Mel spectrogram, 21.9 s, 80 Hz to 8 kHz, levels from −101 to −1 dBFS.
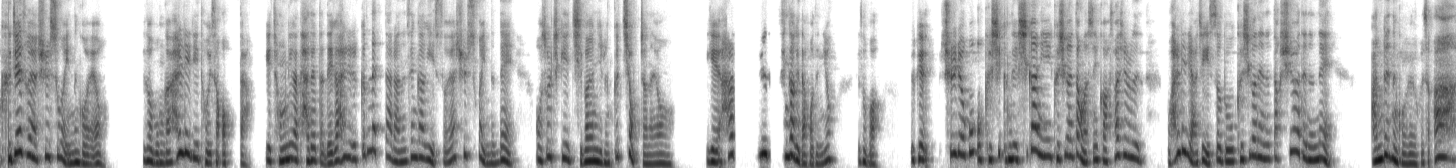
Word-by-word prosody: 그제서야 300 +1 +4
쉴 275 +4 -1
수가 270 -4 -1
있는 175 +3 +3
거예요. 160 -5 -3 0.5
그래서 210 -1 +2
뭔가 175 +1 -1
'할 335 - +3
일이 275 -7 +2
더 190 -6 -2
이상 170 - -4
없다. 165 -2 -9 0.2
이게 215 -2 -1
정리가 220 +3 +3
다 210 0 0
됐다. 210 -5 -1
내가 170 +6 0
할 270 +6 0
일을 240 -3 -3
끝냈다.'라는 285 - -3
생각이 265 -1 0
있어야 185 +5 -4
쉴 280 +3 -5
수가 300 -2 -8
있는데 175 +2 -1 0.3
어 225 - -1
솔직히 265 -1 -2
집안일은 200 -4 +4
끝이 285 +3 -4
없잖아요. 160 - -3 0.5
이게 195 -1 +3
할 295 +12 -1 0.4
일 335 0 +6 0.2
생각이 285 -4 +4
나거든요? 165 +8 -3 0.3
그래서 195 -1 -2
막 155 -2 -7 0.4
이렇게 225 0 -1
쉬려고 335 0 0
어 240 - 0
그 230 +1 0
시 235 +9 0
근데 235 +1 +5
시간이 290 - +1
그 255 - 0
시간이 290 +4 -1
딱 - - +1
왔으니까 205 +2 0
사실 300 +6 -2 0.6
뭐 - - -7
할 345 - +2
일이 360 -7 +3
아직 190 +4 -1
있어도 200 +4 0
그 235 - +1
시간에는 255 -1 -1
딱 260 0 -8
쉬어야 370 +3 -2
되는데 230 - +1 0.5
안 215 +4 +8
되는 260 -5 +5
거예요. 165 -4 -1
그래서 170 +3 -7
"아 270 +3 +1
225 Hz, 385 characters per minute, -23 LUFS, 185-275 Hz, 0.6 s, 안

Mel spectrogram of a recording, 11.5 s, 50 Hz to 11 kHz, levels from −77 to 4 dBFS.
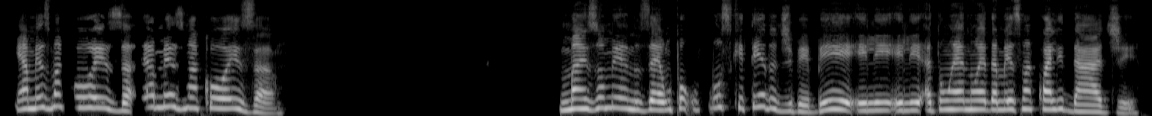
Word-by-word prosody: É 250 - -4
a - - +4
mesma 295 +4 0
coisa, 295 -9 -1
é 300 +2 -4
a - - -1
mesma 300 -2 -1
coisa. 250 - -1 2.8
Mais 265 +2 +4
ou 290 - -1
menos. 270 -6 -1
É 240 -2 +5
pou 245 -2 -5
o - - -21
mosquiteiro 310 -1 -5
de 205 -2 -7
bebê, 215 +6 +2
ele 215 +1 +2
ele 225 0 +1
é 225 - -2
não 250 0 +1
é 250 0 +3
não 250 0 +2
é 250 - +3
da 245 0 +2
mesma 255 +1 0
qualidade. 190 - 0
250 Hz, 140 wpm, -24 LUFS, 220-285 Hz, 2.8 s, É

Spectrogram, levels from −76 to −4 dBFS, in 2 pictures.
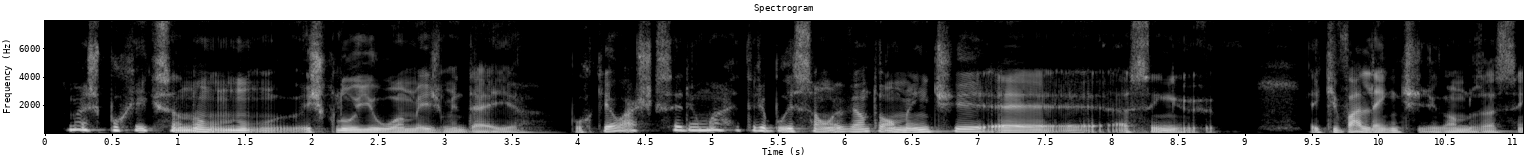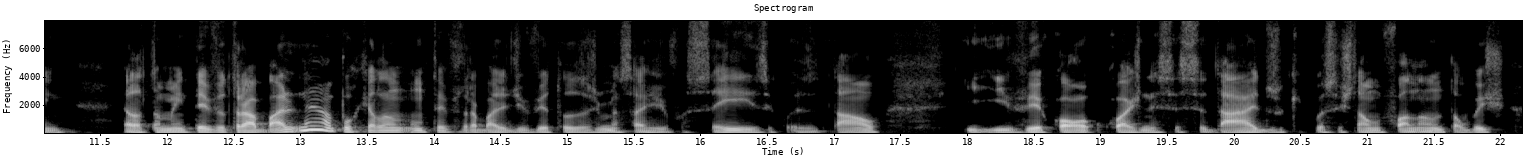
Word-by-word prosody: Mas 260 -1 +1
porque 225 - 0
que - - -9
você - - 0
não 60 -1 +4
não 115 0 0
excluiu 95 -6 +3
a 80 - +1
mesma 80 -1 -1
ideia? 70 -2 -3 0.3
Porque 115 +8 -3
eu 170 - +2
acho 205 - -3
que - - -14
seria 230 -2 0
uma 230 +2 +3
retribuição 200 - 0
eventualmente, 145 -1 +2
eh 105 - +1
eh, - - -7
assim, - - -1 1.0
e - - -7
equivalente, 90 - 0
digamos 70 +1 -3
assim. 70 0 -5 0.4
Ela 80 +1 +2
também 85 +1 0
teve 90 +3 +2
o - - +1
trabalho 95 - +4
não, 245 -3 +7
porque 135 - -2
ela 105 +1 +3
não 110 0 -1
teve 100 -2 -4
o - - -17
trabalho 80 -4 -1
de 75 +1 -6
ver 80 +1 -2
todas 80 0 -3
as 75 - -8
mensagens 75 -3 -3
de - - -24
vocês 95 -6 -2
e 75 - -16
coisa 75 0 -11
e 70 - -12
tal, 85 +6 0 0.6
e 80 -1 -3
e - - 0
ver 80 +3 +2
qual 80 0 +3
quais 75 0 -1
necessidades, 75 +1 -1
o - - -11
que - - -17
que - - -46
vocês 70 +2 -7
estavam 75 0 -2
falando. 75 +2 0
Talvez, 90 +3 -4
85 Hz, 165 wpm, -24 LUFS, 75-110 Hz, 1.0 s, não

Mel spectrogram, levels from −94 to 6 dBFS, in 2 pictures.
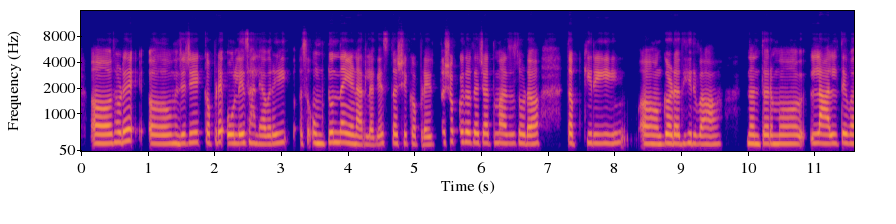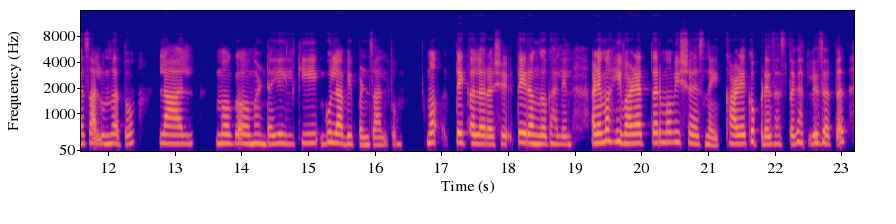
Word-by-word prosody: अ, - - -3 0.3
थोडे 260 +3 +3 0.3
अ, - - +1 0.3
म्हणजे 230 0 -1
जे 250 +2 0
कपडे 255 +2 +1
ओले 235 +1 +4
झाल्यावरही 235 0 -3 0.2
असं 225 - -7
उमटून 245 +2 +1
नाही 255 -1 +3
येणार 215 -3 +1
लगेच. 205 +4 -4
तसे 230 0 -1
कपडे 205 -2 -3
तर 205 +5 -9
शक्यतो 265 -2 0
त्याच्यात 245 -1 -1
माझं 235 -1 -2
थोडं 230 -1 +2 0.5
तपकिरी 235 +1 -1 0.3
अ, 225 - 0 0.3
गडद 225 -1 +4
हिरवा 220 -3 -1 0.6
नंतर 225 0 +1
मग 225 0 -1
लाल 235 -1 +3
तेव्हा 235 -2 +2
चालून 220 -1 -2
जातो. 230 0 -3 0.4
लाल 225 -1 +1 0.4
मग 230 -1 -1
अ, 230 -1 +1
म्हणता 225 -1 -2
येईल 225 0 -3
की 240 0 -4
गुलाबी 240 -4 +3
पण 200 -1 -2
चालतो. 195 0 -7 0.5
मग 255 +1 +3 0.3
ते 250 - +10
कलर 220 -2 +4
असे 205 - -3 0.2
ते 255 -1 +8
रंग 230 -2 +3
घालेल 210 -2 -5 0.3
आणि 240 +1 +7
मग 290 +4 +4
हिवाळ्यात 240 -3 +5 0.2
तर 255 +1 +5
मग 260 0 -2
विषयचं 230 -5 -2
नाही 185 -3 -3
काळे 225 -1 +3
कपडे 205 -7 +1
जास्त 215 -1 -6
घातले 235 -1 -1
जातात. 220 +4 0
230 Hz, 150 wpm, -23 LUFS, 220-245 Hz, 0.6 s, ते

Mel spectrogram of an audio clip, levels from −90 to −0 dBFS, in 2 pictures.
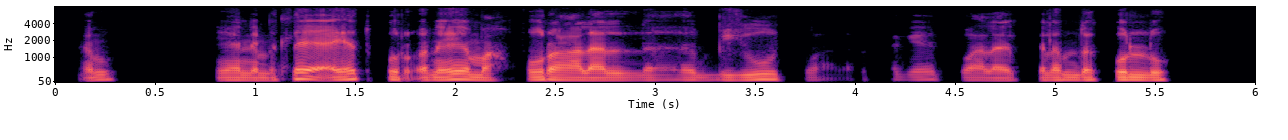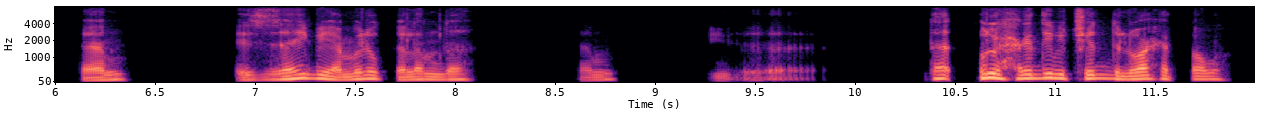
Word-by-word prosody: تمام، 105 +2 -8 0.5
يعني 95 -1 -4
أما 90 - -8
تلاقي 125 +6 +1
آيات 110 +3 0
قرآنية 105 +1 -1
محفورة 100 +2 -3
على 95 -2 0
ال 90 +1 -6
البيوت 95 +2 -7
وعلى - - -24
الحاجات 105 0 -18
وعلى 90 -2 -6
الكلام 95 +2 -6
ده 95 0 -2
كله 100 -1 -1 0.6
تمام، 95 +5 0 0.6
إزاي 110 +10 +3
بيعملوا 130 -2 +4
الكلام 110 -2 0
ده 110 -1 -2 0.5
تمام، 100 +4 -9 0.5
فاهمني؟ - - -16
آآ، - - -15 0.6
ده 150 - +5 0.2
كل 180 - +11
الحاجات 155 -1 +6
دي 175 - +6
بتشد 150 -2 +3
الواحد 130 +1 +4
طبعًا. 120 -1 -1
105 Hz, 155 wpm, -23 LUFS, 95-120 Hz, 0.6 s, كل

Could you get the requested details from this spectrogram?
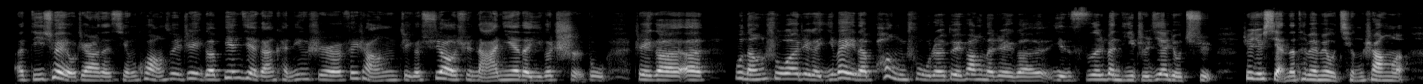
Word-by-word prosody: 呃， 210 - -4
的 230 +3 -7
确 290 +3 +6
有 275 - +6
这 215 - -5
样 200 -1 +3
儿 - - -4
的 180 -1 -1
情 185 0 -6
况， 220 -4 -2
所 255 +3 -6
以 240 - -6
这 265 +1 -2
个 220 -2 +3
边 300 +7 -4
界 270 -5 0
感 190 -2 -2
肯 205 -2 -9
定 235 +5 -10
是 210 -4 +2
非 275 +7 -4
常 195 -5 -6
这 205 -1 -8
个 190 0 -2
需 195 +9 -6
要 245 -6 +6
去 215 0 -8
拿 180 -2 -3
捏 215 +2 +2
的 195 - +6
一 185 0 -6
个 200 +1 -2
尺 205 - -6
度。 190 -2 -7 0.3
这 225 -5 -1
个， 200 -2 +5
呃 200 -1 +4 0.3
不 285 -1 -5
能 230 -1 +1
说 260 -2 +1
这 245 -1 -3
个 210 - -1
一 200 +3 -7
味 275 -3 +5
地 210 -2 +6
碰 315 -10 -5
触 225 -2 -8
着 205 0 +1
对 225 +1 0
方 230 0 -1
的 200 -1 +1
这 195 -2 -3
个 180 0 -2
隐 190 -2 -3
私 220 +3 -2
问 230 -3 0
题 200 0 -5
直 190 -1 -4
接 235 +1 +1
就 200 -4 0
去， 345 - -3 0.2
这 285 - -1
就 250 - +3
显 255 -7 +5
得 190 - +1
特 250 - -5
别 215 -1 +4
没 210 - 0
有 195 -3 +2
情 185 -1 -5
商 195 -2 +3
了。 180 - -4
210 Hz, 305 characters per minute, -24 LUFS, 195-245 Hz, 0.3 s, 确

